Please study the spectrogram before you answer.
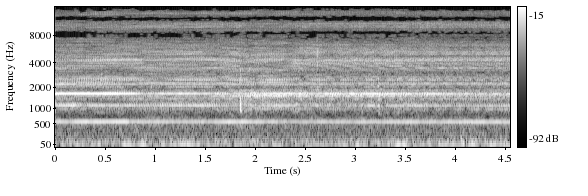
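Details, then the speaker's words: Aiwa HS-J505 cassette walkman with amorphous HX head, brought in for not playing tapes: steady, piercing high whine with several fixed tones as the tape motor runs, a loud screaming motor, and no audio output. "yeah maybe let's stop them and it is screaming"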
